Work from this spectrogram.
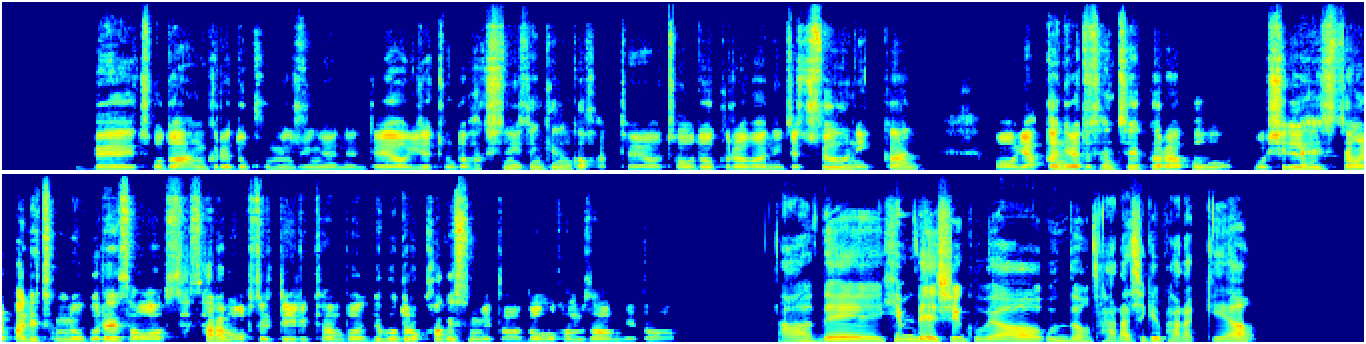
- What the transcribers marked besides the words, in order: none
- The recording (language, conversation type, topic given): Korean, advice, 피로 신호를 어떻게 알아차리고 예방할 수 있나요?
